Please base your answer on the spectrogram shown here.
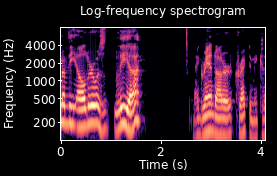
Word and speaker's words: Leah: okay i'll call her leah so leah instead of leia i always thought it was leia but she said grandpa you can't keep calling her leia her name is leah otherwise it would be spelled like this and i was like oh okay you're 14.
